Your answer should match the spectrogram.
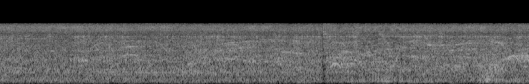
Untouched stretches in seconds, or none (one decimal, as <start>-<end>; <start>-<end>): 0.0-3.5; 4.1-5.3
